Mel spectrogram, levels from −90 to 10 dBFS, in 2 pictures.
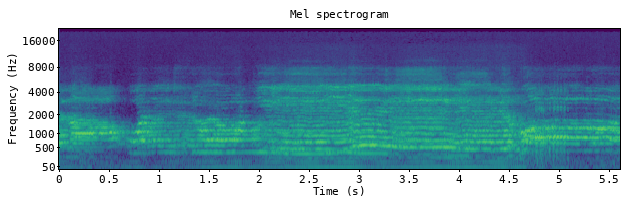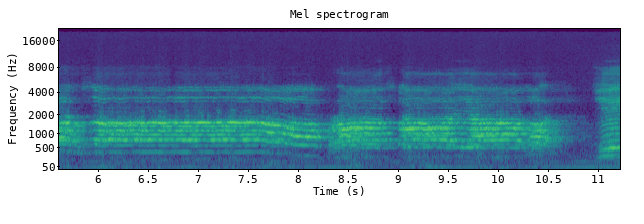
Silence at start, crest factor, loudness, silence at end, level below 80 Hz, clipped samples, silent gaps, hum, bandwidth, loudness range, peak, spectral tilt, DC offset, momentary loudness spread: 0 s; 12 dB; -18 LUFS; 0 s; -52 dBFS; under 0.1%; none; none; over 20 kHz; 2 LU; -6 dBFS; -1 dB/octave; under 0.1%; 5 LU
